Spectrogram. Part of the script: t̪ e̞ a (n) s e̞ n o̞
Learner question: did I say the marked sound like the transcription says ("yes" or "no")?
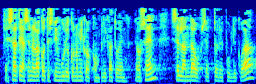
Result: no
